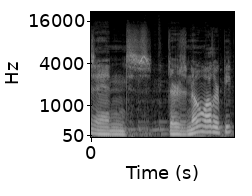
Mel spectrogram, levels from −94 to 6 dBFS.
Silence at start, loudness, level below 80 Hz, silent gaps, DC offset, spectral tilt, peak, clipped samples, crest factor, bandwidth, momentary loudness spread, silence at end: 0 s; -31 LUFS; -56 dBFS; none; under 0.1%; -6 dB/octave; -16 dBFS; under 0.1%; 14 dB; 13.5 kHz; 6 LU; 0 s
